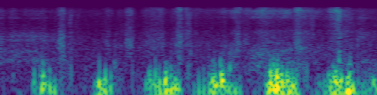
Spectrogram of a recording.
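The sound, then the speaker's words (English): A person walking outside on a cloudy night makes soft, steady footsteps, about seven low thuds at an even pace with a light rustle and no talking. “Whew. Yeah, I'm walking right now outside.”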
